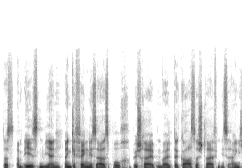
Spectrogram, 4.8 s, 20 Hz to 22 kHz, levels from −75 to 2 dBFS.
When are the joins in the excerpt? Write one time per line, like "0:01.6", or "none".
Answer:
0:01.2
0:02.5
0:03.4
